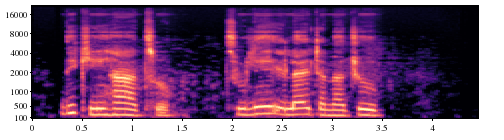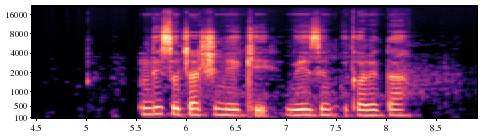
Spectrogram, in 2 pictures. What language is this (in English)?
Igbo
